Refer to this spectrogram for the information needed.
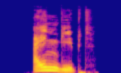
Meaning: third-person singular dependent present of eingeben
- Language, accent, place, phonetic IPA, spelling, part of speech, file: German, Germany, Berlin, [ˈaɪ̯nˌɡiːpt], eingibt, verb, De-eingibt.ogg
